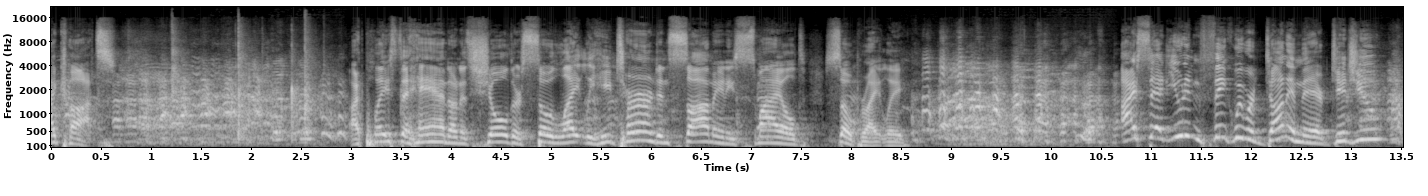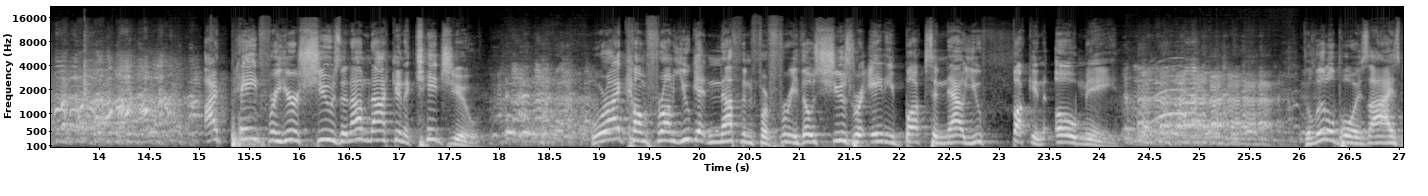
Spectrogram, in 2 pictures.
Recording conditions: live audience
